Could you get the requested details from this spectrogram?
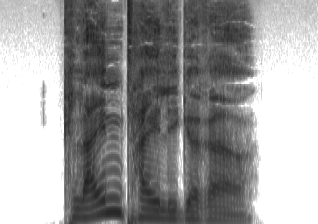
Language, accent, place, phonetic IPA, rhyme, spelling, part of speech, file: German, Germany, Berlin, [ˈklaɪ̯nˌtaɪ̯lɪɡəʁɐ], -aɪ̯ntaɪ̯lɪɡəʁɐ, kleinteiligerer, adjective, De-kleinteiligerer.ogg
- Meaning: inflection of kleinteilig: 1. strong/mixed nominative masculine singular comparative degree 2. strong genitive/dative feminine singular comparative degree 3. strong genitive plural comparative degree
